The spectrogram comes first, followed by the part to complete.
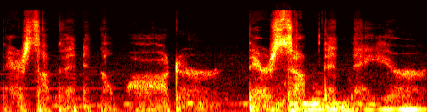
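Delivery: small, airy, whispery voice. Game master leaning close to Nafir's ear, in a tiny, windy, whispery voice. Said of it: "tiny, windy, whispery voice".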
